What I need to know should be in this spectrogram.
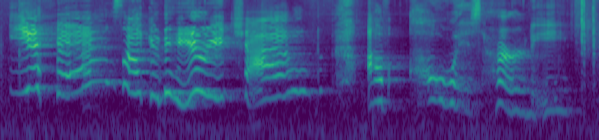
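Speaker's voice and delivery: put-on high, gleeful old woman; merry old aunt. A narrator's reading. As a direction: crow it out with pent-up glee. Old aunt answers merrily.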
